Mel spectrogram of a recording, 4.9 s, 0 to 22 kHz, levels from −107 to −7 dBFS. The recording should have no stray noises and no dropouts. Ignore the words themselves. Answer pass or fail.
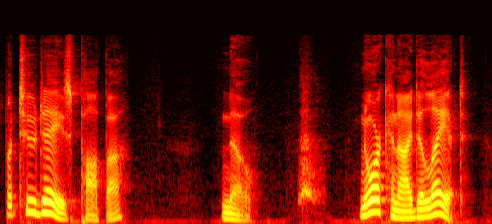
fail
